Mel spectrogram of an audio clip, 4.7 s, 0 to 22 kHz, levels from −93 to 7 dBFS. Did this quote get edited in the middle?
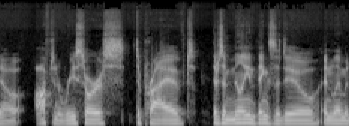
no; 0 cuts

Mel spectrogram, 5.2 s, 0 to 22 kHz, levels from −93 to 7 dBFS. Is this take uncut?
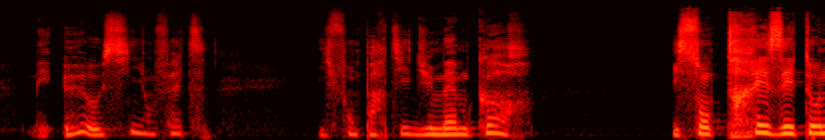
yes; 0 cuts

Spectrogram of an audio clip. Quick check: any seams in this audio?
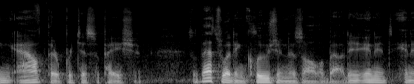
no; 0 cuts

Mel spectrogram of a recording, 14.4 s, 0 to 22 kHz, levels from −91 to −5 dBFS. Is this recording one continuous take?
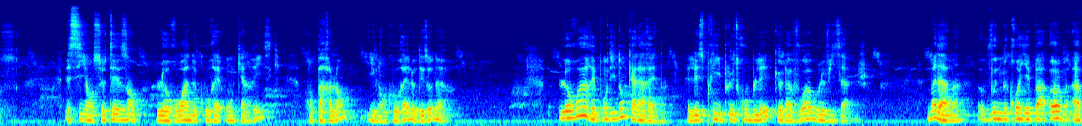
yes; 0 cuts

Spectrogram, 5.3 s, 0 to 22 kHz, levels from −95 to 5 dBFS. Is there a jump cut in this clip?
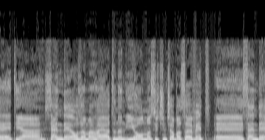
yes; 1 cut; at 4.2 s

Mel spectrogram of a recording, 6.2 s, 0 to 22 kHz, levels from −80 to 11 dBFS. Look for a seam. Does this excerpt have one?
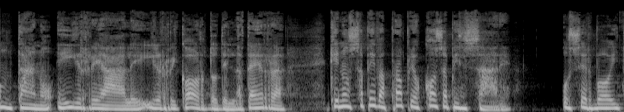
no; 0 cuts

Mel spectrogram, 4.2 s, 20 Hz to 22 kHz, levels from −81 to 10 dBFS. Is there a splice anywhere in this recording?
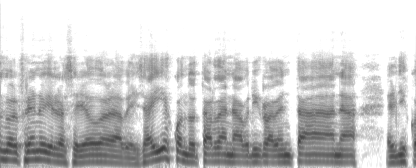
no; 0 cuts

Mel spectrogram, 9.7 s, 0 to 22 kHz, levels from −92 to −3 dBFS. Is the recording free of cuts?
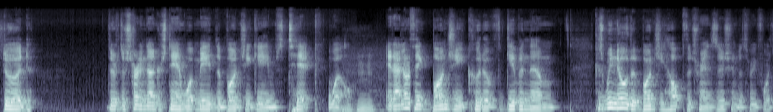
no; 2 cuts; at 4.1 s, 5.1 s

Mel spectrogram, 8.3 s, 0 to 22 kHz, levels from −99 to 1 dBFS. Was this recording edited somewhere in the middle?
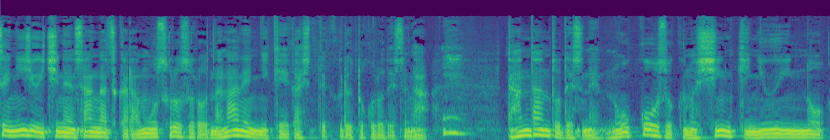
no; 0 cuts

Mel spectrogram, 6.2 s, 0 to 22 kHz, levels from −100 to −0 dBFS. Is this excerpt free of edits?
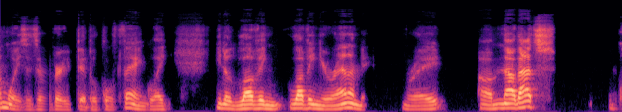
yes; 0 cuts

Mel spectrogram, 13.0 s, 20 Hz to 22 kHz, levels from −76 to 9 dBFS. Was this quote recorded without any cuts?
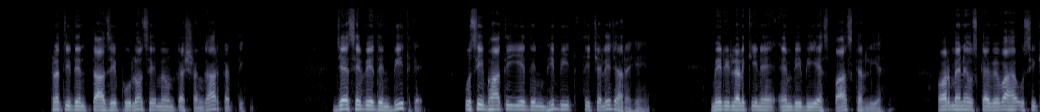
yes; 0 cuts

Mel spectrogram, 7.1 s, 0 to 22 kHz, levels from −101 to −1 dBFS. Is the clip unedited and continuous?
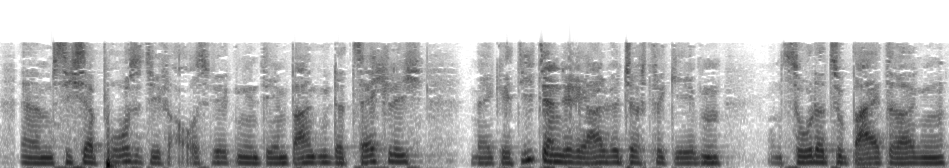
yes; 0 cuts

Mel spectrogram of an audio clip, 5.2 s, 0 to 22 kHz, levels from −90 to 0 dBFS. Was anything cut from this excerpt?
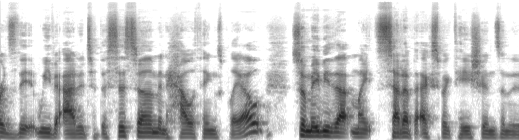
no; 0 cuts

